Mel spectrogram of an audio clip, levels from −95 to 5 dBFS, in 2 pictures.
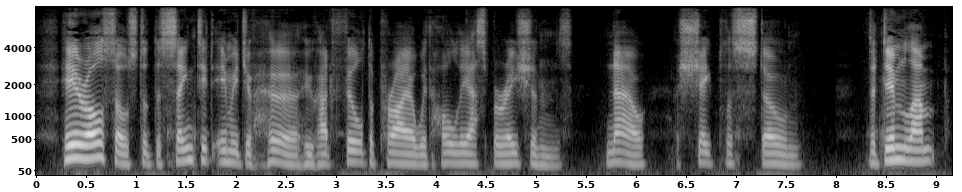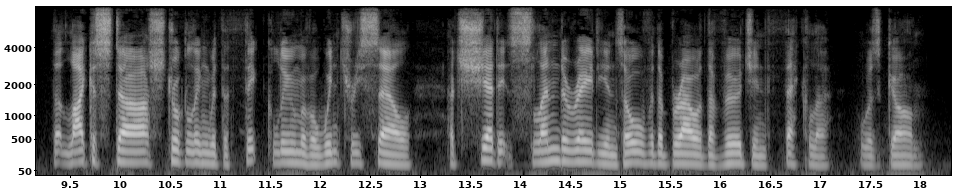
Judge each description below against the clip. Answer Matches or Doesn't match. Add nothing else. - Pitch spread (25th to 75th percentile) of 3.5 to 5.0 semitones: Doesn't match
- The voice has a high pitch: Doesn't match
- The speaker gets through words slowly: Doesn't match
